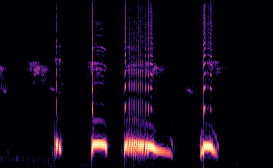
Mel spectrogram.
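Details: Spotted dove decoy call: a soft opening note, a clear coo, a long coo sliding down in pitch, then a short closing coo, all low and mellow.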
